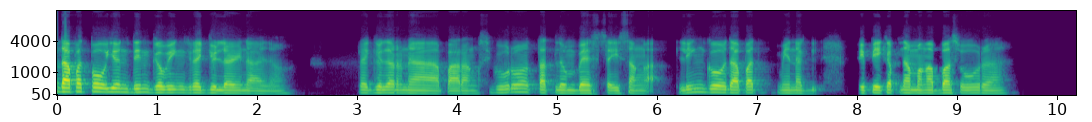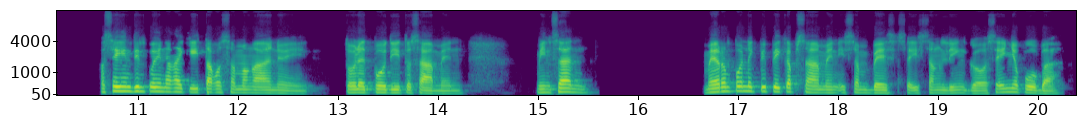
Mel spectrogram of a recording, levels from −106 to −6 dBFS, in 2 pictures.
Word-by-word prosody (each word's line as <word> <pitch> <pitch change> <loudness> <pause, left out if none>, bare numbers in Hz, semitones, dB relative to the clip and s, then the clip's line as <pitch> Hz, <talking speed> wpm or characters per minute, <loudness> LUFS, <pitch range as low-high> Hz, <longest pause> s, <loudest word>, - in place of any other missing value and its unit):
dapat 170 0 +8
po, 170 -2 +6
'yon 155 -2 +3
din 150 -1 -1
gawing 135 -1 +2
regular 120 -2 +1
na 110 -1 -4
ano, 100 0 -12 0.8
regular 125 0 -1
na, 115 -2 -1
parang 110 0 -3
siguro, 150 +5 -4
tatlong 120 -3 -2
beses 115 -4 +1
sa - - 0
isang, 110 0 -5
uh, - - -8 0.2
linggo, 145 +2 0
dapat 130 0 +2 0.2
may 120 -1 -5
nagpi-pick 120 +2 -3
up 130 - +1
ng 125 - +3
mga 120 0 +1
basura. 120 -2 -2 1.1
Kasi 195 +6 +6
'yon 190 -1 +4
din 190 -1 +4
po 185 - +4
'yong 175 -2 +1
nakikita 150 -2 +2
ko 145 - -2
sa 140 0 -6
mga 125 -2 0
ano 120 - -5
eh, 105 -1 -9 0.4
tulad 135 -1 +3
po 140 -1 +4
dito 130 -1 -1
sa'min, 110 -3 -1 0.8
minsan 140 0 +2 1.1
Meron 170 +6 +4
po 200 - +4
nagpipick 185 -2 +1
up 170 - -11
sa'min 135 -4 -1
isang 130 0 -6
beses 120 -2 -1
sa - - -4
isang 120 +1 -6
linggo, 110 -2 -4
sa 145 - -3
inyo 155 0 -1
po 130 -4 +2
ba? 105 0 -2
130 Hz, 160 wpm, -25 LUFS, 120-145 Hz, 1.1 s, dapat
